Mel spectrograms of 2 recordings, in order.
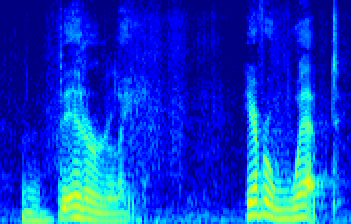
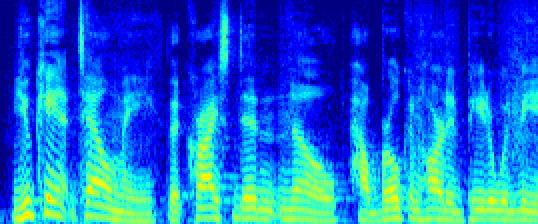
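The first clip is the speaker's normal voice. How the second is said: normal talking voice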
